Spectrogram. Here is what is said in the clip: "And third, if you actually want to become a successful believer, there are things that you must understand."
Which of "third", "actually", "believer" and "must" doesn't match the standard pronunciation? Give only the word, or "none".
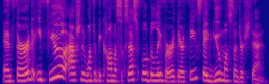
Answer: none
